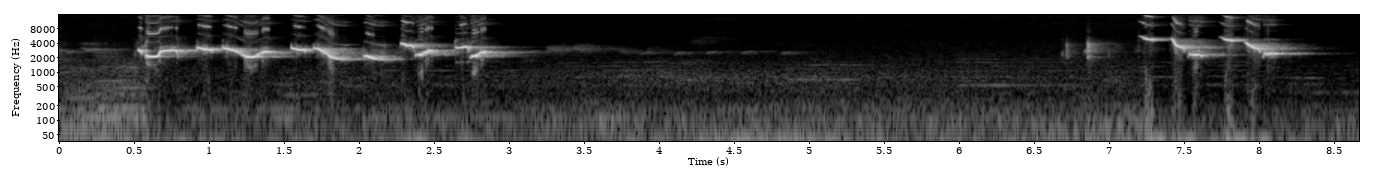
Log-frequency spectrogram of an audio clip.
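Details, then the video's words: Orange-headed thrush in Indonesia, 'ngeplong' song used as a lure: a rapid series of downslurred whistles, several seconds of near silence with a faint high note, then another burst of sharp descending whistles. "PANCINGAN ANIS MERAH NGEPLONG merangsang BUNYI jadi NYAUT GACOR NGEPLONG"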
